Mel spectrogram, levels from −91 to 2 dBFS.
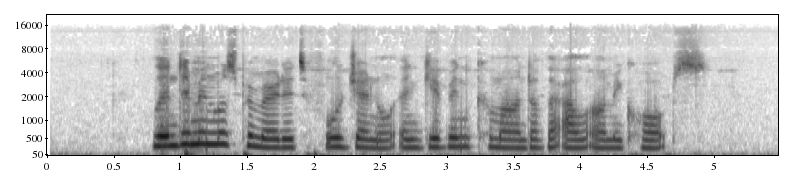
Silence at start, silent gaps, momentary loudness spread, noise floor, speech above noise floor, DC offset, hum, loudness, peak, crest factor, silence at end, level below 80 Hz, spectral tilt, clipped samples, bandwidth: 0.8 s; none; 10 LU; -48 dBFS; 30 dB; under 0.1%; none; -19 LUFS; -2 dBFS; 18 dB; 0.55 s; -42 dBFS; -4 dB/octave; under 0.1%; 16 kHz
